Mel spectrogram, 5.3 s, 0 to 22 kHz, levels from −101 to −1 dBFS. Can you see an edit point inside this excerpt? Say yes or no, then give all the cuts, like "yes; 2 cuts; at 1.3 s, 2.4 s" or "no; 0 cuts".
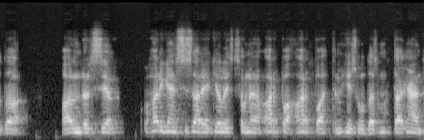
yes; 1 cut; at 2.9 s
